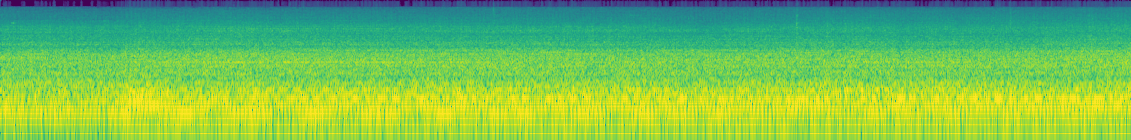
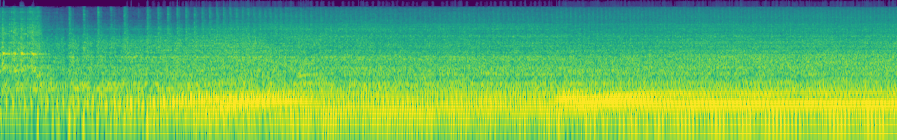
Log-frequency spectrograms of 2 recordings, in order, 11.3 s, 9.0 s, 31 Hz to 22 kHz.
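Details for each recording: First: Kawasaki V-twin (FD590V family) on John Deere mower after replacing weak-spark ignition coil, plug caps and NGK BMR6A plugs: steady, even running with smooth regular beat, no stumbles or misses; healthy engine after repair. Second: 1989 John Deere 285 with Kawasaki FD590V V-twin, warmed up, choke up: turns over, stumbles, then runs uneven and surging; fuel found on one plug, ignition coils and plug caps suspected; hard starting from weak ignition.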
